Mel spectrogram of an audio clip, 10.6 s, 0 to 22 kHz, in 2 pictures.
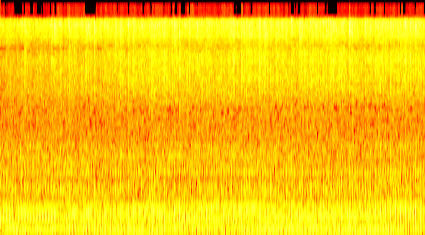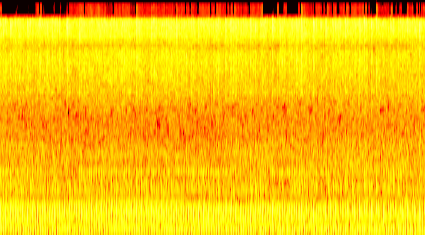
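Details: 1969/70 Sears snowmobile, single-cylinder Kohler two-stroke, sat outside a year, first run after revival: uneven wandering idle, ragged firing, never smooth; owner says it's sucking air, running lean.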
